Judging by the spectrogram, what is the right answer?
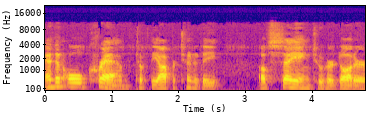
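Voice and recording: Someone reads the text aloud in a natural voice.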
